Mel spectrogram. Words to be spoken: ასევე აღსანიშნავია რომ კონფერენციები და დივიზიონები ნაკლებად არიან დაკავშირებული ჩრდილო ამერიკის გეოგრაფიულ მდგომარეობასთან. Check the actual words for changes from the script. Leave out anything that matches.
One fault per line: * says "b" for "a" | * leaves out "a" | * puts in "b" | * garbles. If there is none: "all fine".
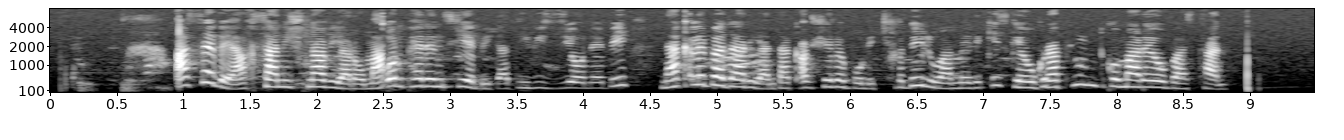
all fine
